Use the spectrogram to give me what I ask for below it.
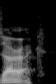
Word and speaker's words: Zarak: because it's uncomfortable or inconvenient my name is zarak and I will work with you for you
